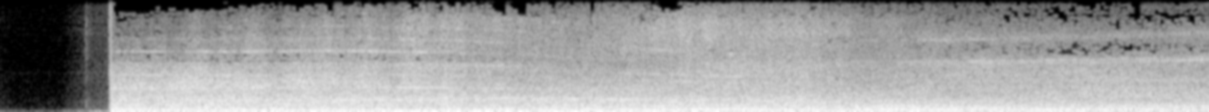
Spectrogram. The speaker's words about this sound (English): A plane lands in the background and Danny walks away.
